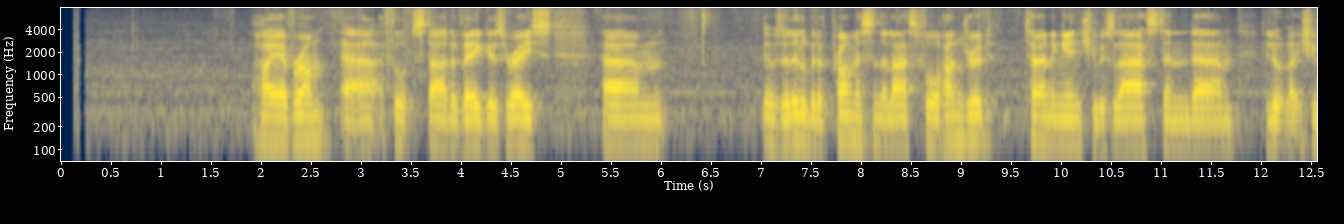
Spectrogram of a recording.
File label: voice note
